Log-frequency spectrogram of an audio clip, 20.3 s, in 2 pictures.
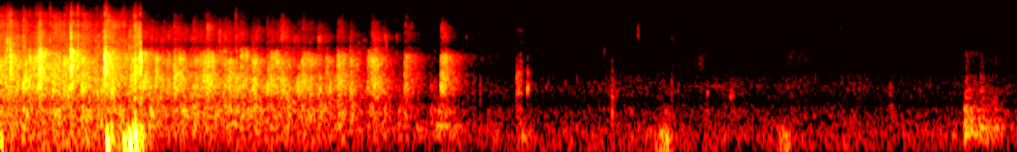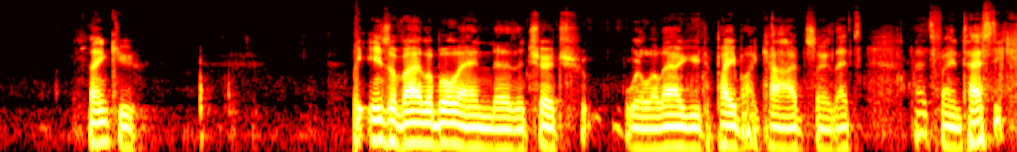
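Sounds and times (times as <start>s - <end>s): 
audience applause welcoming a speaker in a church: 0.0s - 4.7s
speech: 11.1s - 11.6s, 13.8s - 20.3s.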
